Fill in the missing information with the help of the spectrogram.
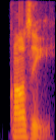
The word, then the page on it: gauzy: American English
